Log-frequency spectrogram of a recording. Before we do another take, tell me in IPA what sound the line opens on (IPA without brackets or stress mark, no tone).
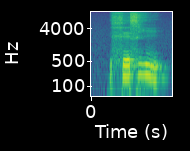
x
